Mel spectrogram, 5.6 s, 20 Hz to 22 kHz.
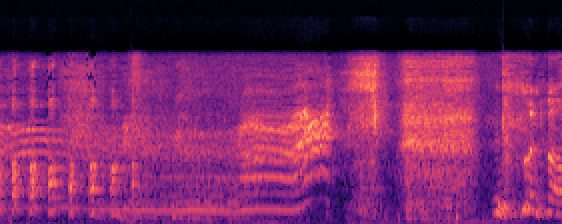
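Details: Blacky, an angry 15-year-old cat in Norway, utters a rapid string of short yowls, then a long moaning growl that bends upward into a wail, mixed with Norwegian voices and laughter.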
